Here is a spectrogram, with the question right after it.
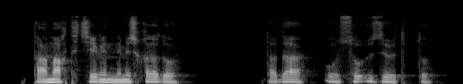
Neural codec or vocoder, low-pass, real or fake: none; 9.9 kHz; real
